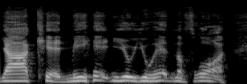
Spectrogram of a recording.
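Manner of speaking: imitated Boston accent. Quoting a line from the movie: imitating a boston accent. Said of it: "That was a good Boston accent".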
